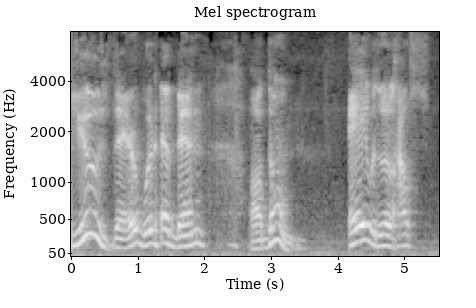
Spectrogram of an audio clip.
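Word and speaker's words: אָדוֹן: In the Hebrew, the word used there would have been Adon. A with a little house roof over the A, and then D-O with a little roof over the O. W-N, pronounced A-W-D-O-N-E. Adon.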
